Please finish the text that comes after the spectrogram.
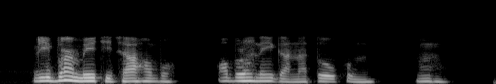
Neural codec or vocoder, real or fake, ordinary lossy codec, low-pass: codec, 16 kHz, 0.8 kbps, ZipCodec; fake; none; 3.6 kHz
